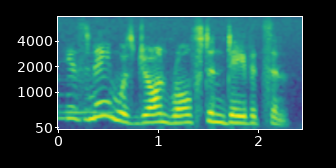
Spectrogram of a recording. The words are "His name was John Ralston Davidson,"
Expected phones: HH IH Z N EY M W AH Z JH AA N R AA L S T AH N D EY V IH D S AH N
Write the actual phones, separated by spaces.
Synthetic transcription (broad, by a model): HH IH Z N EY M W AH Z JH AA N R AA L S T AH N D EY V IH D S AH N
